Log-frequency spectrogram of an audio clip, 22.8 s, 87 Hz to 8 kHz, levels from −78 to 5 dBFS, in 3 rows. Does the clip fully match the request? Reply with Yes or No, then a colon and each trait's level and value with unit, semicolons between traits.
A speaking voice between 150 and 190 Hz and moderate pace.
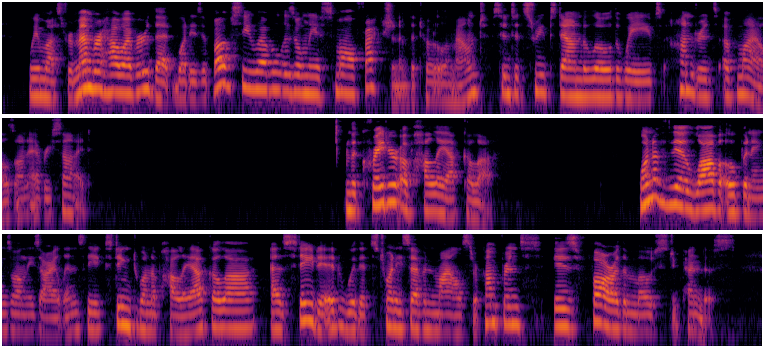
Yes: medium, 185 Hz; average, 160 wpm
